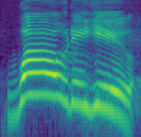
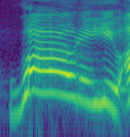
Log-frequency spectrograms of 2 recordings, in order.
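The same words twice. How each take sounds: First: Slow Woe to you, mild force; a first practice go at Woe to you; half-hearted woe. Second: Slow, high, louder Woe to you; angry woe. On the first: Congregation practising the chant, still too tame. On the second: Preacher showing the congregation how Jesus says it angrily. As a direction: thrust the finger out and boom Woe. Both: Shown as a demonstration. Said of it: "Jesus is angry. Gotta do a little better".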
